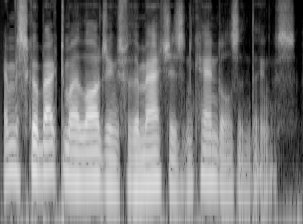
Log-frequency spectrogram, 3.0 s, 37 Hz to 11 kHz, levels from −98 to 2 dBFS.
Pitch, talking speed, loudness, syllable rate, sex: 110 Hz, 275 wpm, -18 LUFS, 5.9 syllables/s, male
